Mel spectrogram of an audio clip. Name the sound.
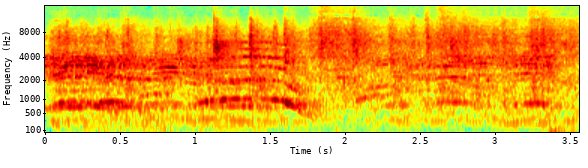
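audience applause and cheering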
